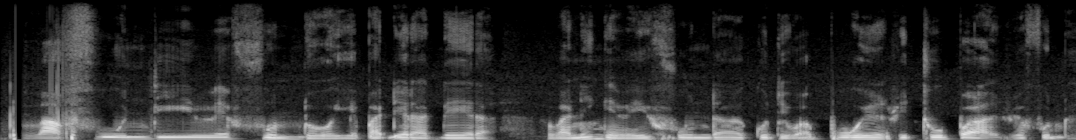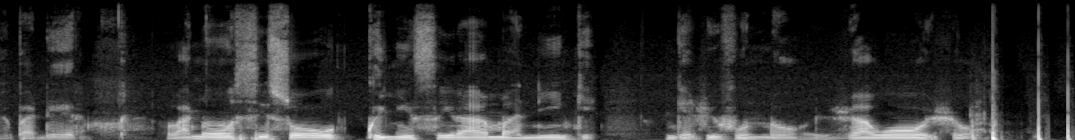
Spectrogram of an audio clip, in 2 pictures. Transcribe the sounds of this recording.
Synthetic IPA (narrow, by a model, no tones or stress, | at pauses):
ʋafundiʋe̞fundo̞je̞paɗe̞ɾaɗe̞ɾa | ʋane̞ŋɡe̞ʋeifundakutiʋa̰puwe̞ʐitʰupaʐe̞fundoje̞paɗe̞ːɾa | ʋanosisoɡʱwiɲisiɾamaniŋɡi | ŋɡe̞ʐifundo̞ʐaʋoːʃo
